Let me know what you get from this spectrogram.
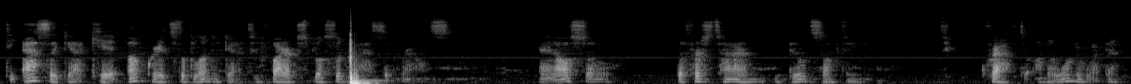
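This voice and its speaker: Male ASMR gaming narrator, lowish creaky voice, soft near-whisper delivery, reflective asides, audible noise underneath. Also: measured pace. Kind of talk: ASMR game lore narration with casual asides.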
